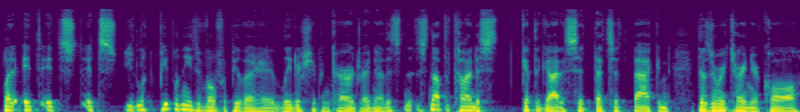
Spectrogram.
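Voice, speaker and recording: Speaking very fast with a New Jersey accent, a man has a fairly low pitch and ordinary pitch variation. The recording is very clean, with a silent background. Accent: New Jersey American. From New Jersey, Monmouth County. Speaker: state legislator, former police officer. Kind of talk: radio interview.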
